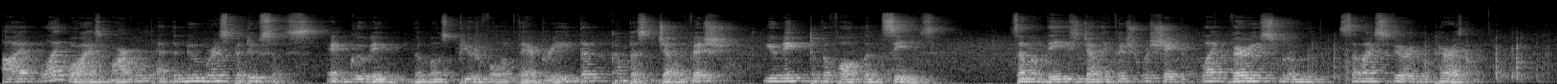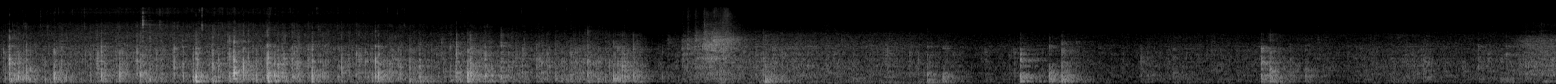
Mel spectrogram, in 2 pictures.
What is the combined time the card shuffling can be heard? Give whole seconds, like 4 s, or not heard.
2 s.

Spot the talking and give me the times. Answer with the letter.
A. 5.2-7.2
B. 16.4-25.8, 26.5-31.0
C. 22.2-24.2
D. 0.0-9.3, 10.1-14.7
D.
